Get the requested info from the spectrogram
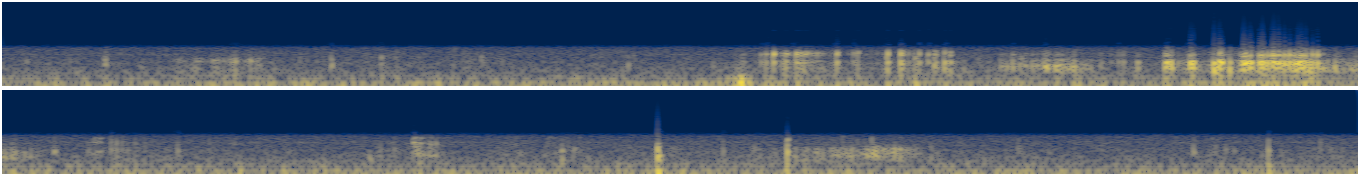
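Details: Bowel sounds recorded with a Stemoscope stethoscope microphone on the belly after a large meal: muffled gurgles and rumbling over a steady low hiss, ordinary stomach growling.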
